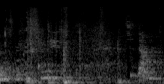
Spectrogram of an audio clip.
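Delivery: usual speaking voice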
